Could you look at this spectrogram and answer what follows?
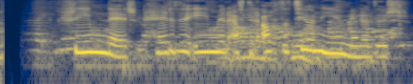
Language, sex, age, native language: Icelandic, female, 14, Icelandic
